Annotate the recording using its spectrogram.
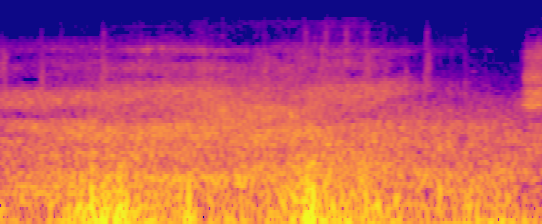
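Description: Wind buffeting the phone's microphone outdoors. It comes as an irregular low rumble with a steady wash of noise that swells in the middle.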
